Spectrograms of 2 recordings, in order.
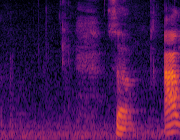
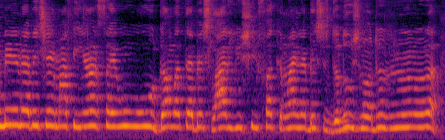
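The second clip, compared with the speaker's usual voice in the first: put-on frantic boyfriend denial; 10 semitones higher than usual. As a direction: squeal it like a guy caught lying. Boyfriend voiced denying the fiance.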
